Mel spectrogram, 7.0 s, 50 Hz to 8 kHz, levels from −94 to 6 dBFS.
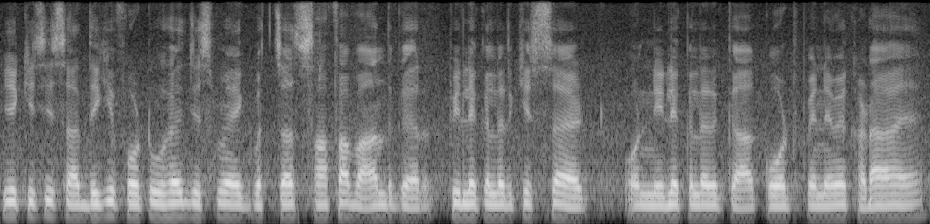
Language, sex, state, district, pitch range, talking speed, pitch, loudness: Hindi, male, Rajasthan, Churu, 110-120 Hz, 205 wpm, 115 Hz, -16 LUFS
